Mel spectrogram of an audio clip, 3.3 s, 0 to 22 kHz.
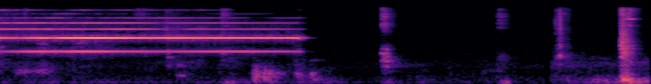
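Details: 1967 Travco 220 RV with big-block Chrysler, parked since 1988, at key-on: steady high-pitched buzz for about a second and a half, then silence; dash warning buzzer at key-on.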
